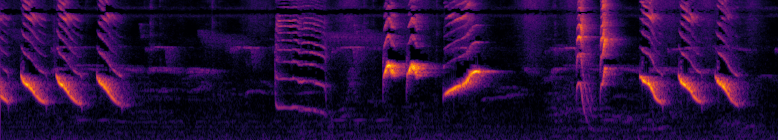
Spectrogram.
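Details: Laughingthrush song: three quick downslurred whistles, a long buzzy nasal note, rising ringing whistles, then a closing cluster of falling whistled notes.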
